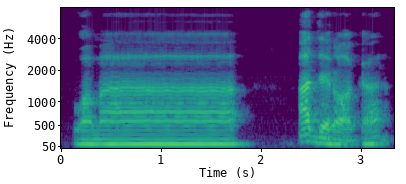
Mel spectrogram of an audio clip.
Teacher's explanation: দালে কলকলা হবে এবং রা এখানে ডিপ হবে। মা ওপেন রাখবেন, ১ আলিফ টানবেন।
